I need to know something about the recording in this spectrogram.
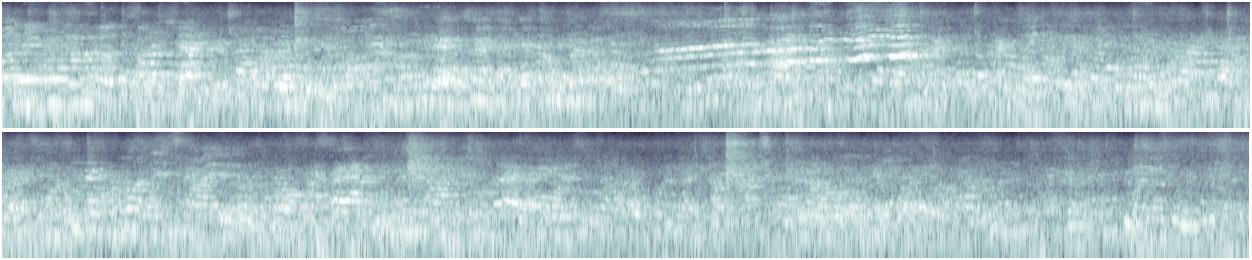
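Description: Men and women chatter at a distance.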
